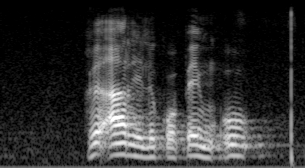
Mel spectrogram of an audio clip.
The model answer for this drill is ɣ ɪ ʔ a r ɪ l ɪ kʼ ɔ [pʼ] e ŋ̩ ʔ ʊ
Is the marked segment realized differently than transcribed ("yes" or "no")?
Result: no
